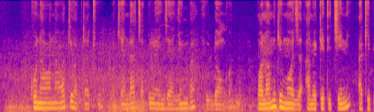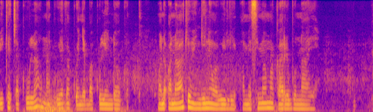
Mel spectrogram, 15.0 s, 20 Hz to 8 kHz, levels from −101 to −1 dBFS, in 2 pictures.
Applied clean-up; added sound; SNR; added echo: none; Thunder; 13 dB; none.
